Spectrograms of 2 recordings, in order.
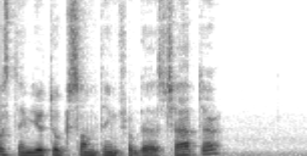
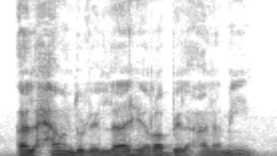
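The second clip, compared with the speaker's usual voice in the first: normal talking voice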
